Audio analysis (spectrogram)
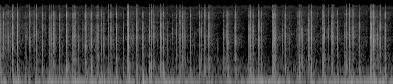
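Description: Fingertips and nails of both hands tap fast across a thin, flexible, flat square sheet of plastic-laminated holographic paper lying on a fur rug. The result is a dense, continuous run of sharp, crackly clicks with bright edges over a steady low rumble.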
